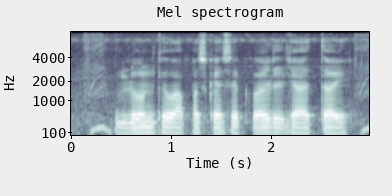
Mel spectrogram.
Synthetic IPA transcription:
loːnkeʋaːpəskɛːsekɐld͡ʒaːt̪aɦɛː

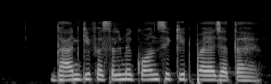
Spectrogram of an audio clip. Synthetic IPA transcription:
d̪ʱaːnkifɐsəlmẽkɔːnsikɪʈpaːjad͡ʒaːt̪aɦɛː

